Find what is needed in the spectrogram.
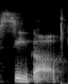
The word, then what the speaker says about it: Segal: I always say my last name's like Seagal, but it's pronounced Siegel, right?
